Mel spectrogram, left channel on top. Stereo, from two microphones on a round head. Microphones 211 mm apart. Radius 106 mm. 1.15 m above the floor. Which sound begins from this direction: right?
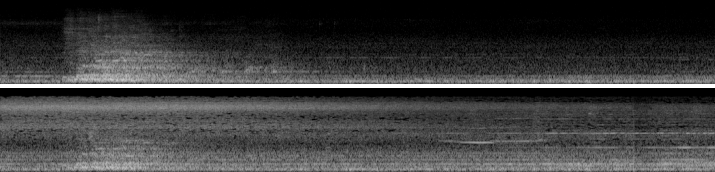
Laughter, at 0.6 s.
